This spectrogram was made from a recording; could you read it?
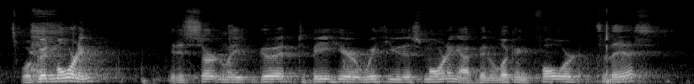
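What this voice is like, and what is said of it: Kentucky regional accent. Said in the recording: “you may have already picked up on my accent. I'm originally from Butler County, Kentucky”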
